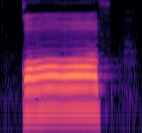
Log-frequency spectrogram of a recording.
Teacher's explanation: قاف موٹا حروف ہے، منہ گول کر کے ادا کیا جائے گا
